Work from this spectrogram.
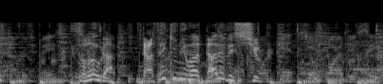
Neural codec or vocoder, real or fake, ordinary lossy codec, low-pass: vocoder, 22.05 kHz, 80 mel bands, WaveNeXt; fake; MP3, 64 kbps; 7.2 kHz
